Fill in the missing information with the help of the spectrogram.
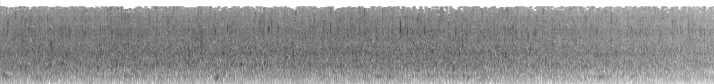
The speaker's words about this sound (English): We follow the flow down the mountain, where the trickle comes together with another and another. Soon it's become a full-fledged mountain stream, home to rare speckled trout.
